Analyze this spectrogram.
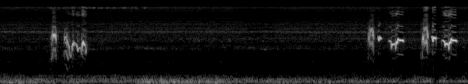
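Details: Wild sooty-headed bulbul singing, a recording meant to lure other wild bulbuls closer: one brisk three-note chirpy phrase, a pause of nearly three seconds, then a longer run of lively twisting whistled notes.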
